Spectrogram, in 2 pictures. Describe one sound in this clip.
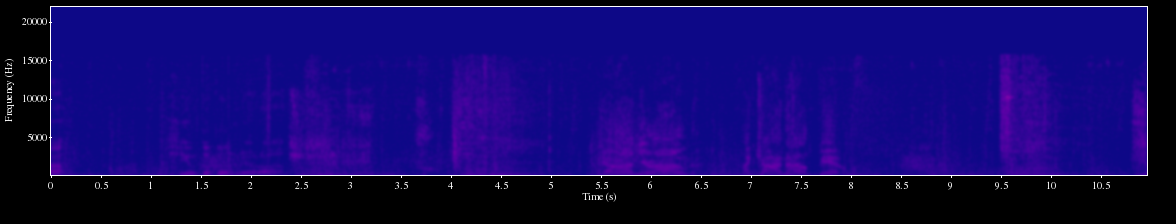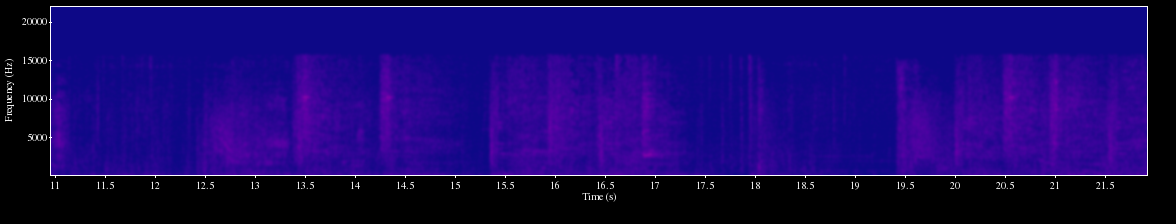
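Blades swing and strike in a fierce fight.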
